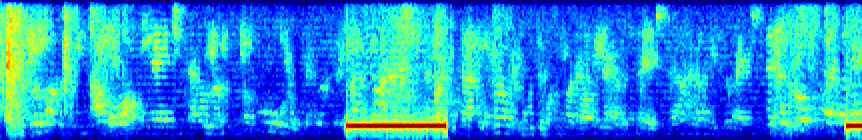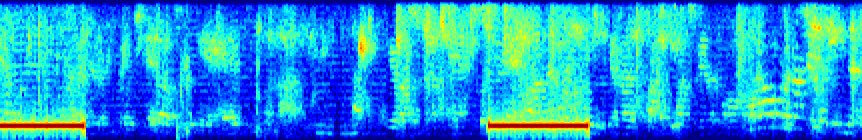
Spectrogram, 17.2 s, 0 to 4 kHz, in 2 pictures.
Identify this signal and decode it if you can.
Ringback tone (Europe, 425 Hz), with speech.
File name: out- -2024- - - .50039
